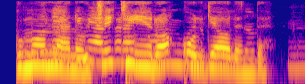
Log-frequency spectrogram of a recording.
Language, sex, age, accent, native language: Uzbek, female, under 19, Sirdaryo, Uzbek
